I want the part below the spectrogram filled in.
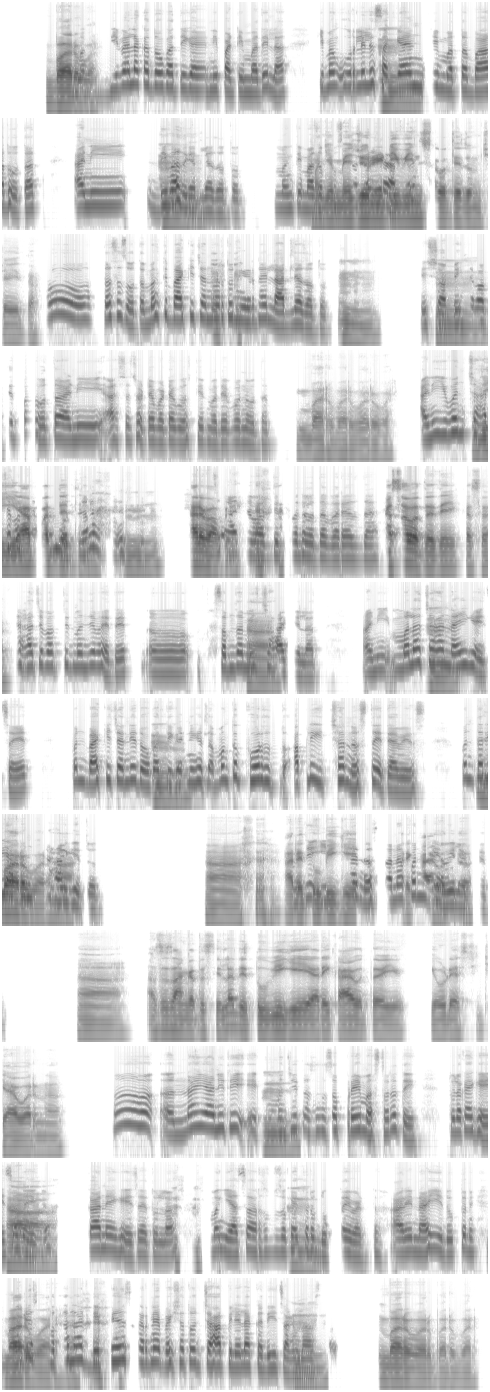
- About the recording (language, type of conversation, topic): Marathi, podcast, तुला असं वाटतं का की तुझ्या निर्णयांवर कुटुंबाचं मत किती परिणाम करतं?
- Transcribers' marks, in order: other background noise; in English: "विन्स"; chuckle; in English: "शॉपिंगच्या"; laughing while speaking: "इव्हन चहाच्या बाबतीत पण होतं ना. चहाच्या बाबतीत पण होतं बऱ्याचदा"; chuckle; "घेतो" said as "घेतोत"; chuckle; tapping; chuckle; laugh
